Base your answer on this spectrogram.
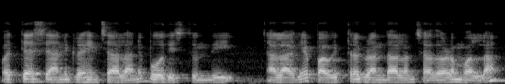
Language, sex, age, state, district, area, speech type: Telugu, male, 18-30, Telangana, Ranga Reddy, urban, spontaneous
